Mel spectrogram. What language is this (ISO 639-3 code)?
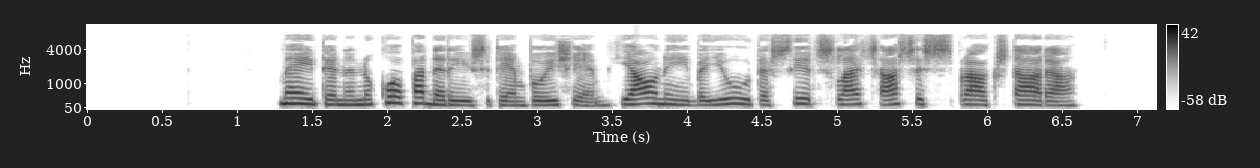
lav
